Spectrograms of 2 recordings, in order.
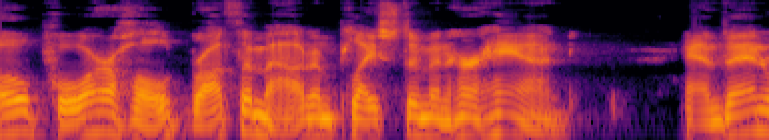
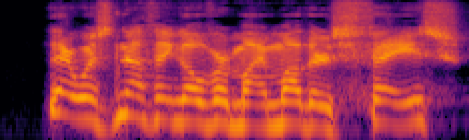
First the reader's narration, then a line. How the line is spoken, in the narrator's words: cried the lady at length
